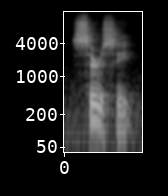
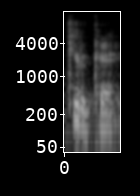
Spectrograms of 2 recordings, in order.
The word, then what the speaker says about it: Circe: Number three is Circe, or Kirke, if you want to go with the more appropriate and the more accurate pronunciation.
